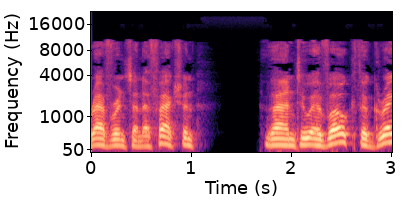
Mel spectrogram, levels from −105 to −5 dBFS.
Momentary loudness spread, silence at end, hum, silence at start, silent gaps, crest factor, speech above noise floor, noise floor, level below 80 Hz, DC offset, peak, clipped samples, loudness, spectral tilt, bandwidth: 10 LU; 0 s; none; 0 s; none; 14 dB; 61 dB; -76 dBFS; -58 dBFS; under 0.1%; -2 dBFS; under 0.1%; -16 LUFS; -7 dB/octave; 11 kHz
